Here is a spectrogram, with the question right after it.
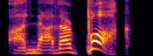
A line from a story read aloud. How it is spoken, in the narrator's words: roared Cap'n Bones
